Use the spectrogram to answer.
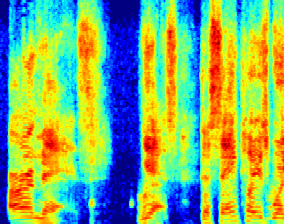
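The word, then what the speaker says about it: Hermès: partnership their partners with Hermes not hermesh Hermes the H is silent I'm gonna teach you guys something it's Ernest yes the same place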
